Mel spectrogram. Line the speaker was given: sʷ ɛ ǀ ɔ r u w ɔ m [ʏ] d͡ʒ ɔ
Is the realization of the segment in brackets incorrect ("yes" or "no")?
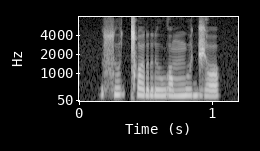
yes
